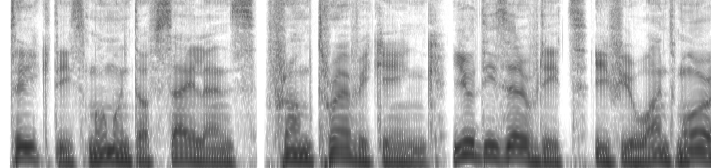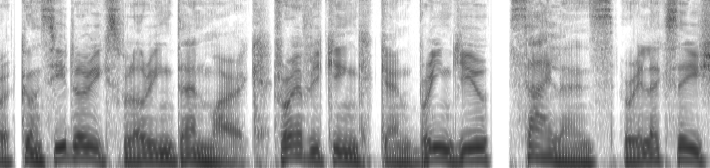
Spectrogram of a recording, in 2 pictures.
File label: male romanian voice over talent english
